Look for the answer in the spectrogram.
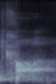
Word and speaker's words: Kerr: I think he actually pronounces his name Carr, but it is spelled K-E-R-R.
